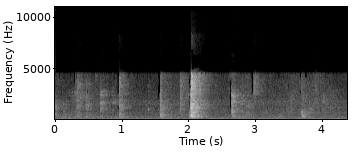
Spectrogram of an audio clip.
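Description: Irregular small clicks and knocks of metal hardware being handled on a car door's mirror mount, with one sharp, loud knock about two seconds in.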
